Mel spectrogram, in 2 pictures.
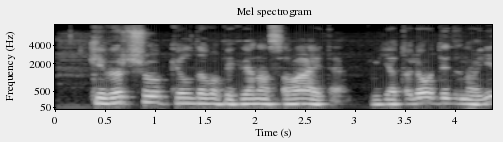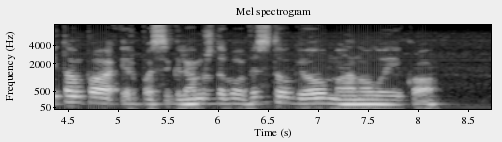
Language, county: Lithuanian, Šiauliai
